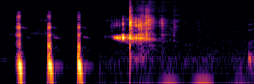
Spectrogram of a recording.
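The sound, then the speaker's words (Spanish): Three sharp, evenly spaced crunches of someone biting into crunchy food, followed by a brighter clinking impact that rings briefly and fades. “Está muy crocante. Está muy crujiente.”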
